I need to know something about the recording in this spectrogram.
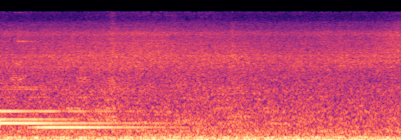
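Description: A chime of descending tones rings out and fades about two seconds in, over a steady low rumble from the train waiting at the platform.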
